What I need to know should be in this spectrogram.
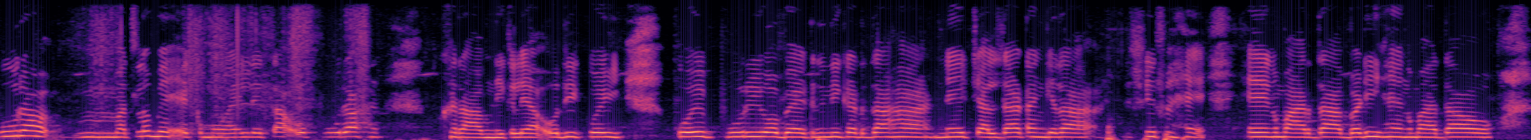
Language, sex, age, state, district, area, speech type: Dogri, female, 18-30, Jammu and Kashmir, Reasi, rural, spontaneous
